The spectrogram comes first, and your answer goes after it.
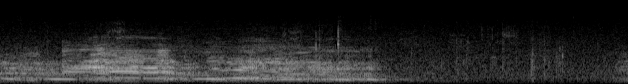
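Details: Pedigree (PO) Nelore cows after calving give a long wavering moo lasting nearly four seconds, then quieter background with faint clicks and scattered small sounds.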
